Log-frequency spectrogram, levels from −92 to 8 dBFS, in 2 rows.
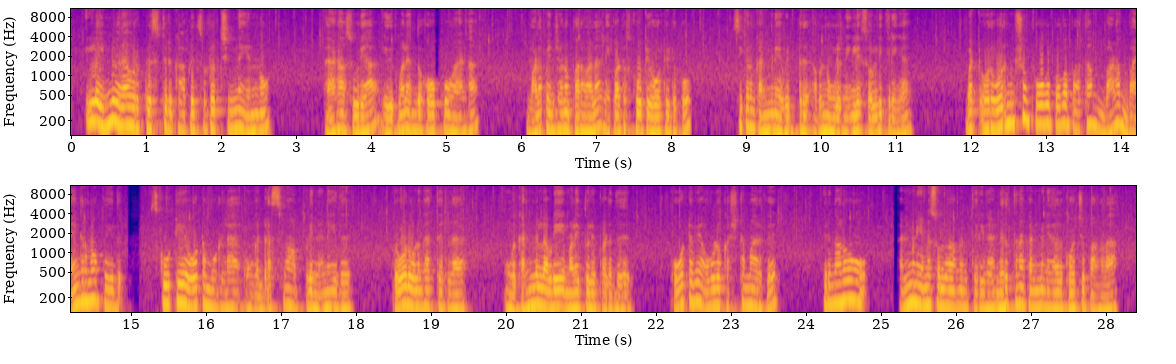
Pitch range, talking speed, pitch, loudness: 120-145 Hz, 150 wpm, 130 Hz, -11 LUFS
